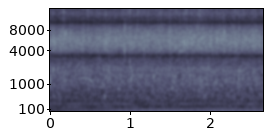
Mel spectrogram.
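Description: Chenab River floodwater in Jhang pours in a steady, dense rushing flow with a low constant hum beneath it, continuous and moderately loud, with no voices.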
